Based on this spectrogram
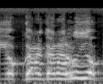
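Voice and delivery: loud, high blaming yell; furious retold shout. Angry friend yells at the speaker for his gambling losses, high loud shout. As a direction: hurl the blame at him in a rage. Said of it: "Ngamuk dia".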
